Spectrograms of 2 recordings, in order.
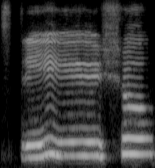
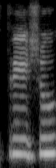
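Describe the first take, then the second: First: The first vowel is long. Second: The first vowel is short. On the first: The speaker calls it right. "এটা দীর্ঘ হবে" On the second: The speaker calls it wrong. "এরকম বলবো না"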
